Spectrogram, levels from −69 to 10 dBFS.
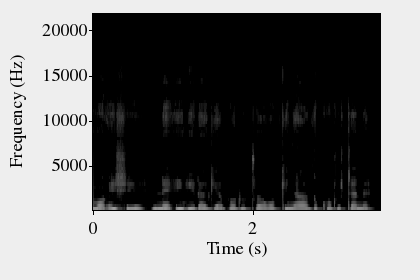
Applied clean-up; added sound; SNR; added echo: neural mask model DeepFilterNet 3.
